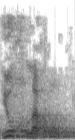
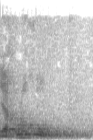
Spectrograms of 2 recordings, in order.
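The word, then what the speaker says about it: يُخْلَقُ: Laisa hunaka insanun yukhlaqu ya gitu ya. Bukan yakhluqu.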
